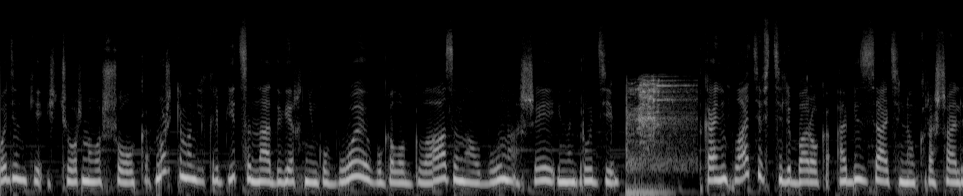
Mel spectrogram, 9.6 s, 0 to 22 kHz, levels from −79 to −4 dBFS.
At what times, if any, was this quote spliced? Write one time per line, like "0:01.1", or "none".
none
